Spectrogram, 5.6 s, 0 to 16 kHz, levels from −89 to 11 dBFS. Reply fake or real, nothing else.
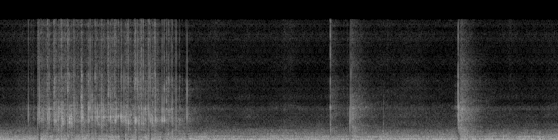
fake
